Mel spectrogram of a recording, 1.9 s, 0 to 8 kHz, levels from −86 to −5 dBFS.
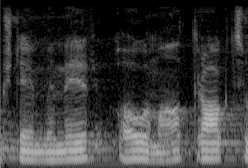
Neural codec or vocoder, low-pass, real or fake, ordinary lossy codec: none; 7.2 kHz; real; none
